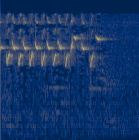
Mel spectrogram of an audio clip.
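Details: Goldfinch song: a fast series of high, evenly spaced liquid chirps, about a dozen in just over a second, ending abruptly into silence.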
